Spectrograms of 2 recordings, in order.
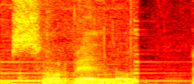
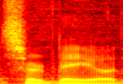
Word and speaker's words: Sorbello: And since he's Italian, I think you would pronounce him Sorbello. – I think so too, yeah, not Sorbello, that would be Spanish.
